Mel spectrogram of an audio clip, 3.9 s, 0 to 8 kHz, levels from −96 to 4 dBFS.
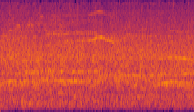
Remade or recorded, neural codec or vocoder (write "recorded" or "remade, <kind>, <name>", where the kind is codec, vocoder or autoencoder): recorded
